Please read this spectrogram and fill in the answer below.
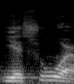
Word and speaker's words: Yeshua: Se pronuncia Yeshua, hermanos. No es Yeshua ni Yachua, no.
